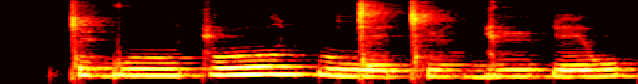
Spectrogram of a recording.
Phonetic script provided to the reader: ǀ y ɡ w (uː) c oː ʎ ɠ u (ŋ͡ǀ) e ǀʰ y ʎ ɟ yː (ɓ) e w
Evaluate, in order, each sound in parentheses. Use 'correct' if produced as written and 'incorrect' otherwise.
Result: correct, correct, incorrect

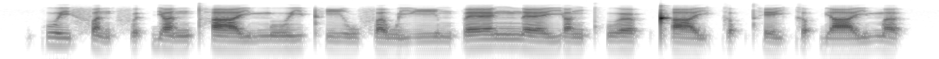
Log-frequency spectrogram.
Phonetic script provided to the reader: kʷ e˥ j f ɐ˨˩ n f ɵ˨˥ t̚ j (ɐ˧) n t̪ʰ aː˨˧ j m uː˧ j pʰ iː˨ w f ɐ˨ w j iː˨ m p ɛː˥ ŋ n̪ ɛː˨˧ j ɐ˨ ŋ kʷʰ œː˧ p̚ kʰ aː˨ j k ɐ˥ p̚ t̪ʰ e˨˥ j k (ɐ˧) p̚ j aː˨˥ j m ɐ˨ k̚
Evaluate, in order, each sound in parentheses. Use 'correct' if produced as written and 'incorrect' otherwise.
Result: incorrect, incorrect

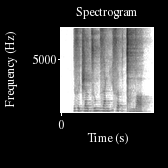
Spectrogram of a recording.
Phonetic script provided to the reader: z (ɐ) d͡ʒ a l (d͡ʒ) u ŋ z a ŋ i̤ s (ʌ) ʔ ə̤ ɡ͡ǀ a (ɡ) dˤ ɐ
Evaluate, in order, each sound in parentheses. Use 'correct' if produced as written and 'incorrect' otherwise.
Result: incorrect, incorrect, correct, incorrect

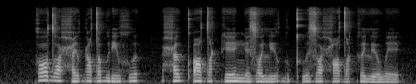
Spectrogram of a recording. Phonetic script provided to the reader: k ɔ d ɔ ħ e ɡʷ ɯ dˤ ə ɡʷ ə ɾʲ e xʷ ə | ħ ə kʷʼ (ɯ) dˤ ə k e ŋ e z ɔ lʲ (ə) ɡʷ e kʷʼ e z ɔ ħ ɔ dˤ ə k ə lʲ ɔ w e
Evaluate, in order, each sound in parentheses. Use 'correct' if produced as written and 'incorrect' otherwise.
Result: correct, incorrect

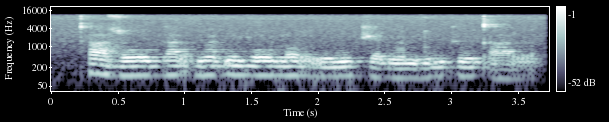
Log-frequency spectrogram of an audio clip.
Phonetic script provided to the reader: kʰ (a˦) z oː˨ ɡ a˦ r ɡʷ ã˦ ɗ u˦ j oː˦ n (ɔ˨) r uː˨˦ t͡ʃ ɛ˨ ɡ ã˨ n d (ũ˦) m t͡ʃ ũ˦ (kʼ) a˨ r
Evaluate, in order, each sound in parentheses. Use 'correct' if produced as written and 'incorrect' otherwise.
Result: incorrect, incorrect, correct, correct

